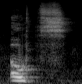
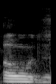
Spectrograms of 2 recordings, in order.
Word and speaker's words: oath: It's kind of like oats, but you hold the T a little bit longer in a softer way.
